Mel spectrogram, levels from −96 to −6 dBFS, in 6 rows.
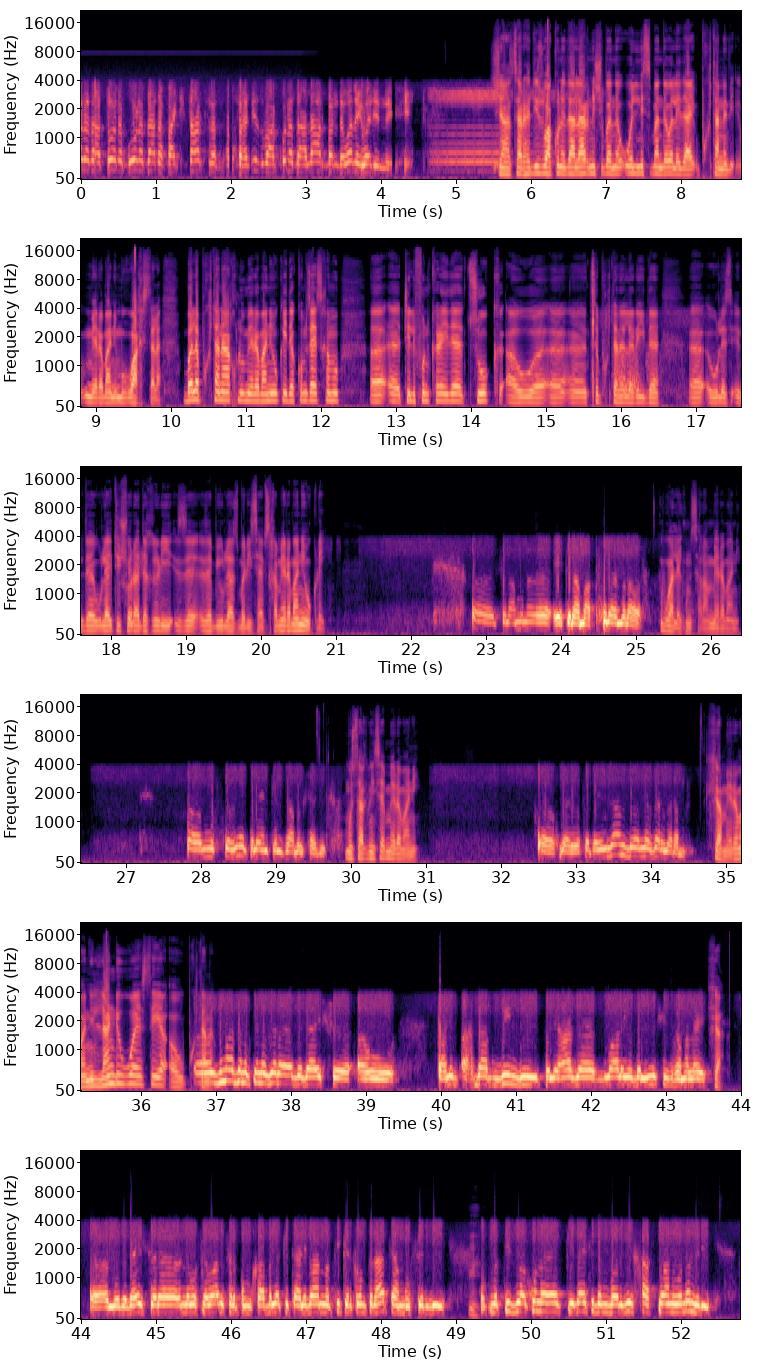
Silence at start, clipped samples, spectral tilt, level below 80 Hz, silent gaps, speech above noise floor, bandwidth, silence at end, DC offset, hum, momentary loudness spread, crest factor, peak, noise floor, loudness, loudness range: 0 s; under 0.1%; -6.5 dB/octave; -62 dBFS; none; 39 dB; 16.5 kHz; 0.4 s; under 0.1%; none; 14 LU; 20 dB; 0 dBFS; -58 dBFS; -20 LUFS; 11 LU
